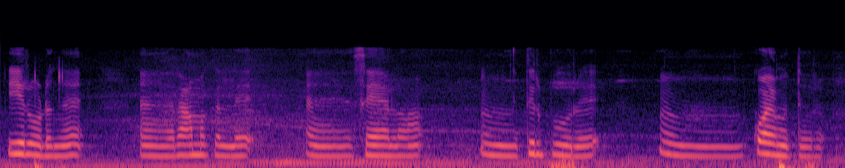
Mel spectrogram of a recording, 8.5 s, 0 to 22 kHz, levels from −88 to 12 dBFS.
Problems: constant background noise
